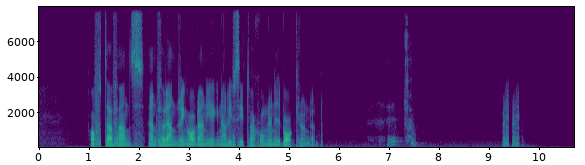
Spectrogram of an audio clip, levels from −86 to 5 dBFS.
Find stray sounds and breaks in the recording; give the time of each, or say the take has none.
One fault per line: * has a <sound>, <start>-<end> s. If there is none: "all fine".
* has a sneeze, 6.6-7.9 s
* has a laugh, 9.3-9.6 s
